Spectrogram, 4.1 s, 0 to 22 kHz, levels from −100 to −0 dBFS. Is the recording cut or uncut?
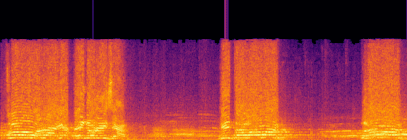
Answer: uncut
